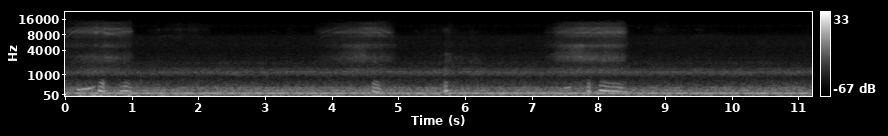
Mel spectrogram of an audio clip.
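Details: Cat sleeping in an owner's bedroom snoring softly and rhythmically, three breaths about 3.5 seconds apart over a steady low background hum.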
